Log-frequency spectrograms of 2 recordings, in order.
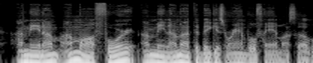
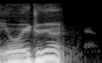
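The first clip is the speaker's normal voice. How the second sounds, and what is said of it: Imitates another person's voice. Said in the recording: “That's my impression. It's great, eh?”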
